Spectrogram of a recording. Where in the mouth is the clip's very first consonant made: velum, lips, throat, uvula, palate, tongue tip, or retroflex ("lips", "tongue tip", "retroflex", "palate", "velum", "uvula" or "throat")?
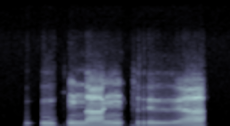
throat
